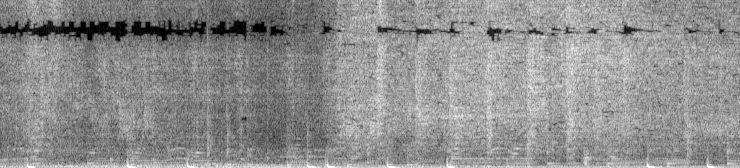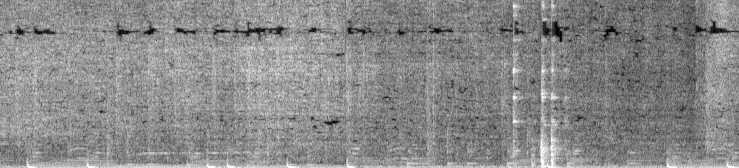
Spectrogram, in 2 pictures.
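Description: Chicken pieces sizzling and frying in curry paste in a hot wok while a spatula stirs and scrapes them. Near the end the spatula knocks sharply against the wok a few times.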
